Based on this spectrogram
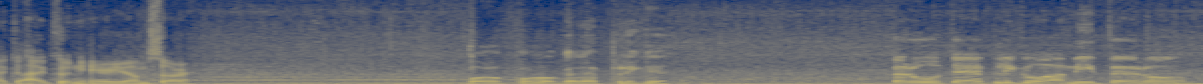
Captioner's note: speaking spanish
